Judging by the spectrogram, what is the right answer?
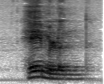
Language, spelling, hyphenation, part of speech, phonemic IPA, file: Dutch, hemelen, he‧me‧len, verb / noun, /ˈɦeː.mə.lə(n)/, Nl-hemelen.ogg
- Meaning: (verb) 1. to hide, to remove 2. to fix, to repair 3. to die, with the implication of going to heaven; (noun) plural of hemel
